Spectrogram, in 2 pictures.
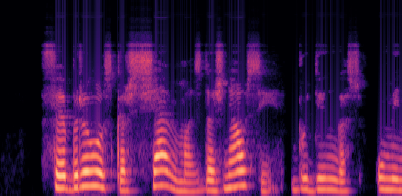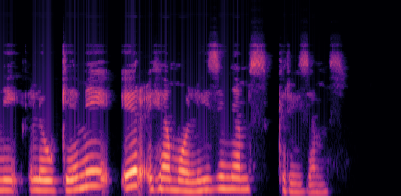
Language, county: Lithuanian, Vilnius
